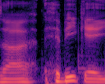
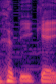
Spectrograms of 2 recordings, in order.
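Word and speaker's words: 響け: And that is Sound Euphonium, or I believe the Japanese pronunciation of this show is Hibike Euphonium, which Hibike, does that mean like echo?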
